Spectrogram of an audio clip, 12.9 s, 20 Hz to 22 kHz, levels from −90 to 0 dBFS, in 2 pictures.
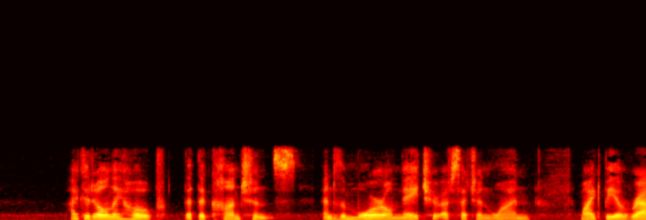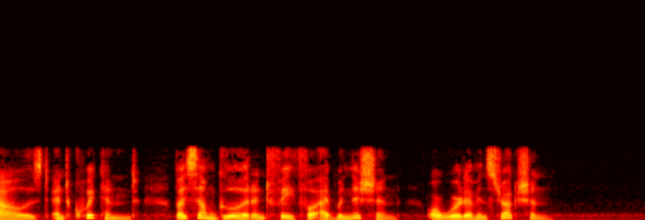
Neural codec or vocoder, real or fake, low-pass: codec, 24 kHz, 0.9 kbps, WavTokenizer, medium speech release version 2; fake; 7.2 kHz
